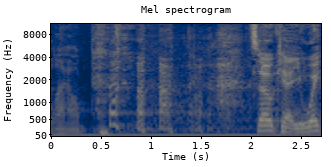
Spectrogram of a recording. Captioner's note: laughing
